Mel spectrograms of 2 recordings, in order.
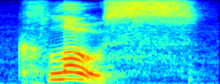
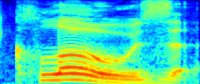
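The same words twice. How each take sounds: First: The word ends in an S sound. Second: The word ends in a Z sound. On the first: It is the adjective meaning near. "as an adjective, is an S sound" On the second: It is the verb meaning to shut. "As a verb, it's a Z sound as a verb"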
